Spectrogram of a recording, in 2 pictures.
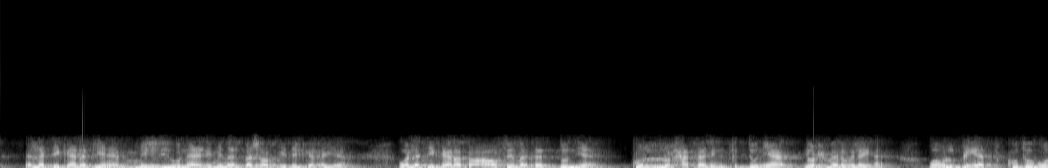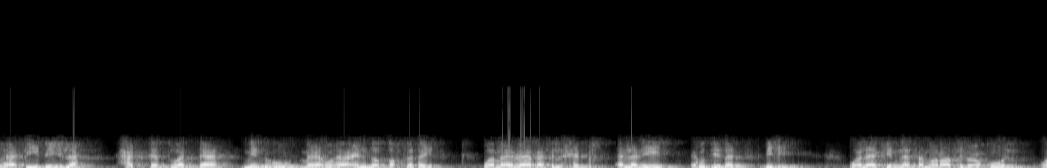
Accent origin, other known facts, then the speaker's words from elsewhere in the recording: Egypt; يمكن عندنا في مصر كان اخف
